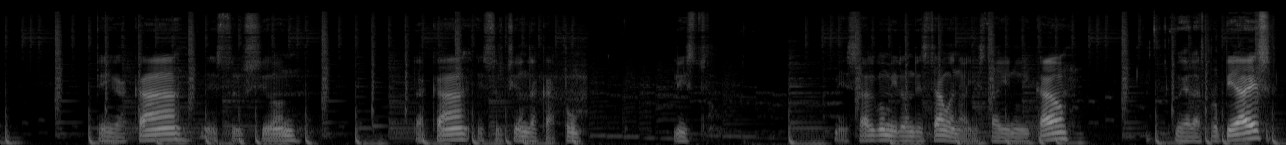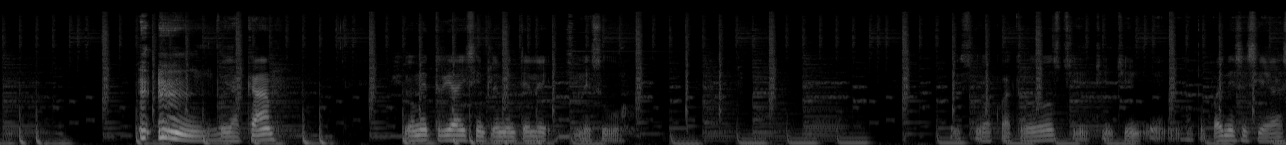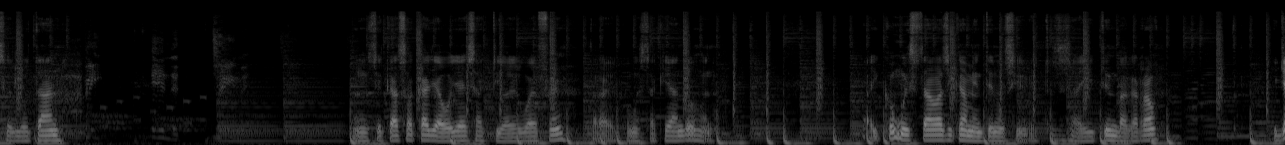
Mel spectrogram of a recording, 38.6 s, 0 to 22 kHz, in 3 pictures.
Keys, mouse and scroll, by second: 0.8 click, 2.0 e, 3.7 click, 4.4 e, 5.5 click, 6.1-6.8 scroll down 1, 7.5 Tab, 7.5-8.0 scroll down 1, 8.0 scroll down 2, 8.4-10.6 middle drag, 12.1 click, 14.2 click, 15.7-17.0 scroll down 1, 17.0-19.2 drag, 17.0-19.0 scroll down 1, 19.5-20.6 scroll up 2, 20.8-21.2 shift+middle drag, 23.0-25.5 drag, 27.1 Tab, 27.9 Tab, 30.1-31.8 drag, 32.2 click, 33.7-35.2 middle drag, 35.5-35.9 scroll down 1, 35.9-38.1 middle drag.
